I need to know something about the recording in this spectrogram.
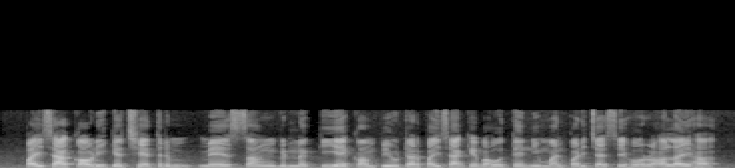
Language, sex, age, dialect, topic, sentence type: Magahi, male, 18-24, Western, banking, statement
